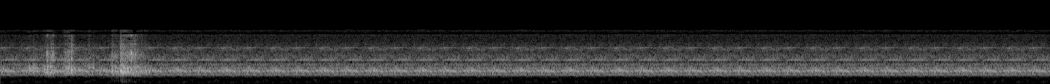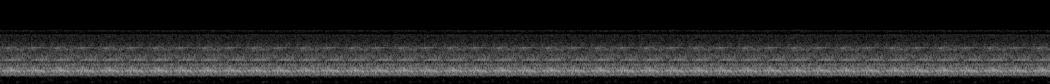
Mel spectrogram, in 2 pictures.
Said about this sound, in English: Take a look at the compressor. It sounds a little noisy.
